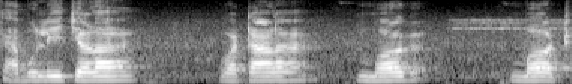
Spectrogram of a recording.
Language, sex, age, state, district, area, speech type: Gujarati, male, 60+, Gujarat, Anand, urban, spontaneous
